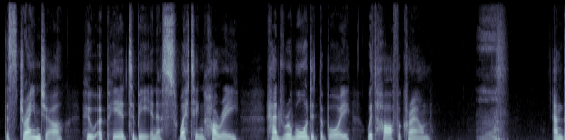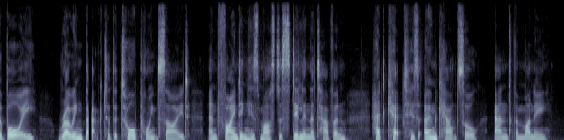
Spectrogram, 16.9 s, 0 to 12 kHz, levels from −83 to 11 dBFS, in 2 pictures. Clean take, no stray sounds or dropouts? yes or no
no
